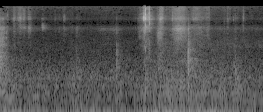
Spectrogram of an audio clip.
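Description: Unboxing handling noise: a sharp tap right at the start, then foam and cardboard rubbing and scraping as the foam top layer is lifted out of the box and the espresso maker is grasped, loudest about three seconds in.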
